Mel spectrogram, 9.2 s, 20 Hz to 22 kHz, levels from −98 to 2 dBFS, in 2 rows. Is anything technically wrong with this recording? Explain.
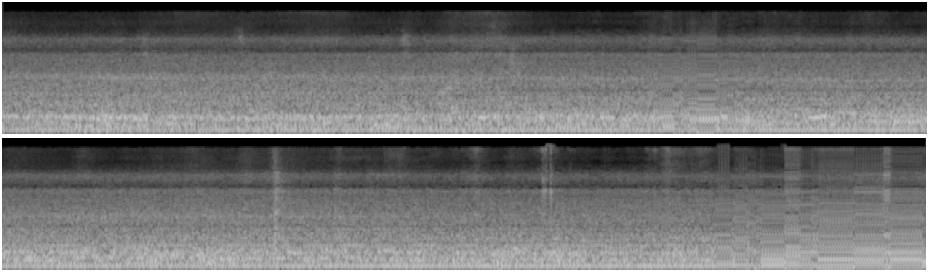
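Yes. There is robotic sound from repeated short buffers from 3.31 to 3.66 s and from 8.21 to 9.24 s. The sound turns into a rigid, metallic buzz at about 67 Hz, likely because a roughly 15 ms stretch is looped while most of the real audio is skipped. A spectrogram would show a comb of harmonics spaced about 67 Hz apart, and the waveform would show identical repeating cycles.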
